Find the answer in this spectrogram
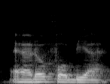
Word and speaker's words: aerophobia: इसको English professional language में बोलेंगे एरोफोबिया, एरोफोबिया, एरोफोबिया, एरोफोबिया, एरोफोबिया।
